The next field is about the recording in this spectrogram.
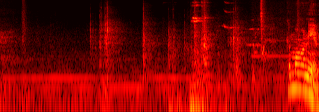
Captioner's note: gentle stirring music; door clicks open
